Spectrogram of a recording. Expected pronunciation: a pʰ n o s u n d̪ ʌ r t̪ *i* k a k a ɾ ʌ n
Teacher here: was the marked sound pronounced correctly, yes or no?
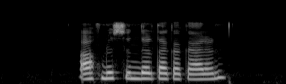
no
